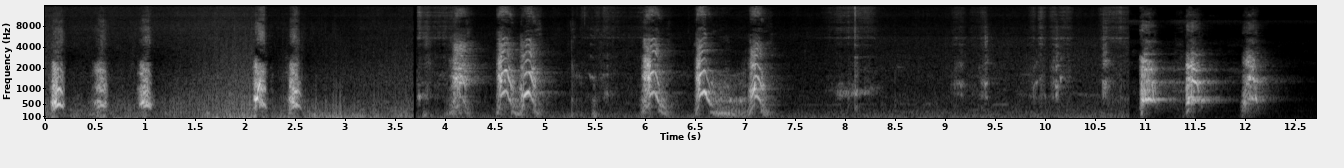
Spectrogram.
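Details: Puppies barking toward the camera or an off-screen sound: repeated sharp barks in irregular bursts, a quieter stretch of soft yips midway, then a final cluster of loud barks.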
